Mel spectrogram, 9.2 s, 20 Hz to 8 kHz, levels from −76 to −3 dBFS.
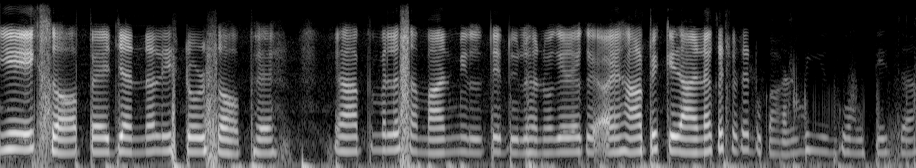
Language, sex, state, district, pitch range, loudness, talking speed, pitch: Hindi, female, Bihar, West Champaran, 205-225 Hz, -20 LUFS, 170 wpm, 215 Hz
